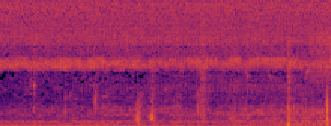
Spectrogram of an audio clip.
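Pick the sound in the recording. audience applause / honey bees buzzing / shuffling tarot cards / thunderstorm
honey bees buzzing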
